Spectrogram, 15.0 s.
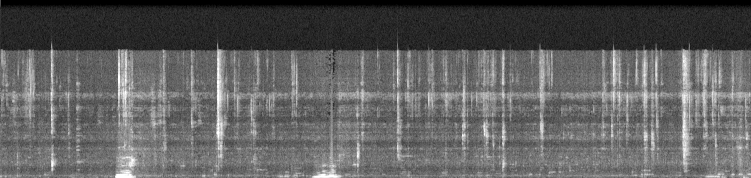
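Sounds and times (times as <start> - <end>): low steady hum: 0.0 - 15.0
faint chewing: 2.4 - 6.1, 7.0 - 15.0.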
